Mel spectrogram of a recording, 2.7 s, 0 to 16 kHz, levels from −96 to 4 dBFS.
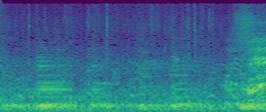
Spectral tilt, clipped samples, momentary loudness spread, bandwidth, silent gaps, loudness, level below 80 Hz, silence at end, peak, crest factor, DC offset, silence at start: -6 dB/octave; under 0.1%; 8 LU; 14.5 kHz; none; -22 LUFS; -38 dBFS; 0 s; -2 dBFS; 18 dB; under 0.1%; 0 s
